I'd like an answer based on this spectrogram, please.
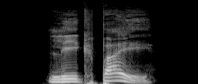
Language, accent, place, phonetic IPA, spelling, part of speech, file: German, Germany, Berlin, [ˌleːk ˈbaɪ̯], leg bei, verb, De-leg bei.ogg
- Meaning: 1. singular imperative of beilegen 2. first-person singular present of beilegen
